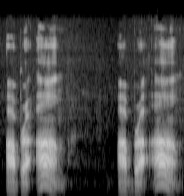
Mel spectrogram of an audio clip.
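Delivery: "Abraham" said a-bra-AM, no H, the last syllable loud; exaggerated final stress. Shown as a demonstration. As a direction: punch the AM ending "Abraham". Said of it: "putting so much emphasis".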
